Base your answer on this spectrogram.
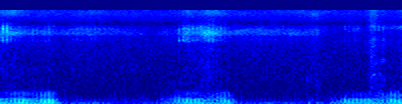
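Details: Purring cat kneading in an affectionate mood; three bursts of low rumbling purr separated by quieter inhale gaps, recorded very close with soft brushing sounds.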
